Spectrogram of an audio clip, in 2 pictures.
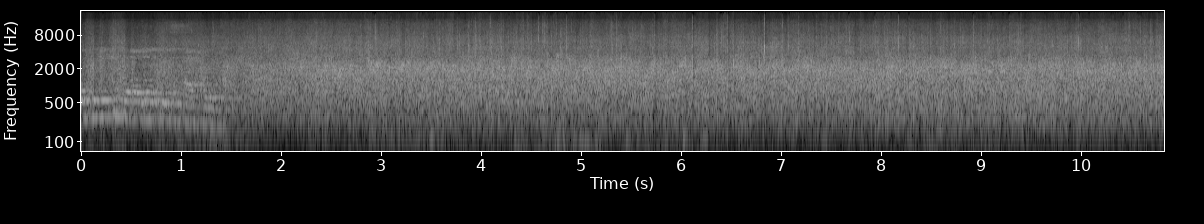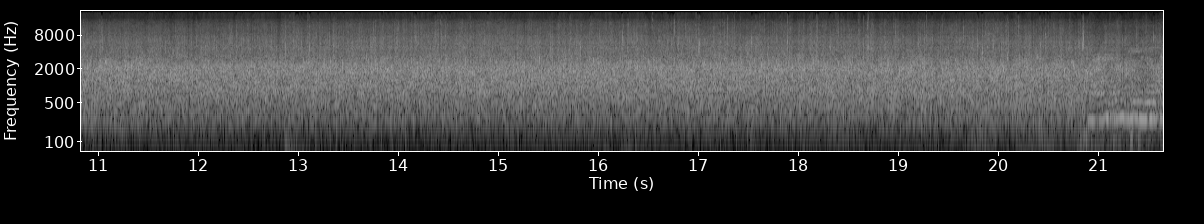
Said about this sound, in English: Can we have a round of applause for our champion as well as the sports authority of India for making all of this happen?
